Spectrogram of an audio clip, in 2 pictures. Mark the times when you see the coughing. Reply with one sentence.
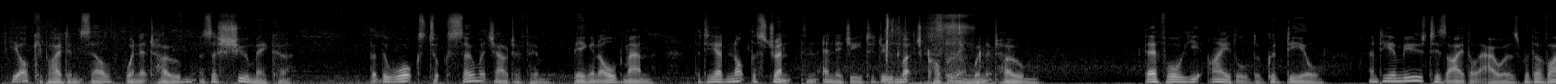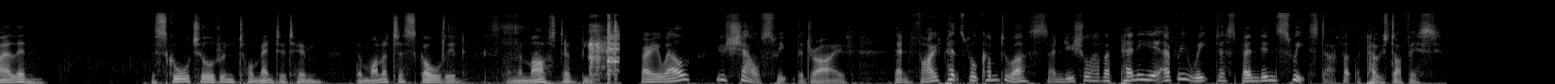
You can hear the coughing from 8.8 to 10.1 s and from 19.9 to 21.8 s.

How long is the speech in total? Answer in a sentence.
You can hear the speech for 28 seconds altogether.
